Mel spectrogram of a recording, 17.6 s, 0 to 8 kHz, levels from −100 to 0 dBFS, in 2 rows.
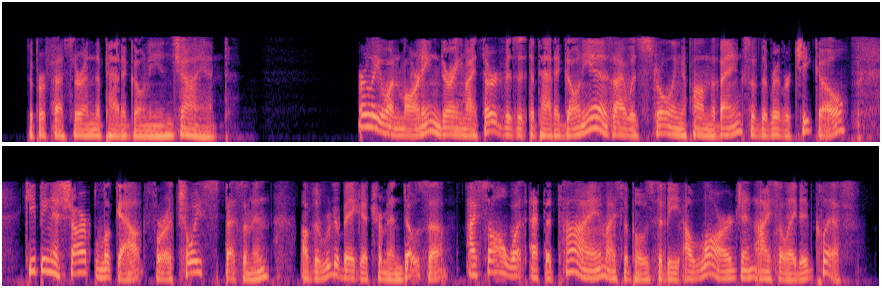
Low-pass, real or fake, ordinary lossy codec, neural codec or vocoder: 7.2 kHz; real; AAC, 16 kbps; none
